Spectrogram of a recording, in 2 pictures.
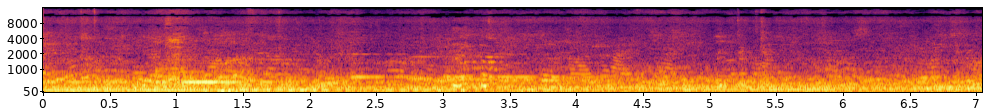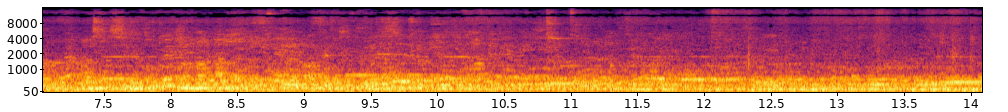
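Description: A crowd of people murmurs and chatters nearby in a large echoing hall.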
